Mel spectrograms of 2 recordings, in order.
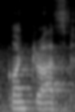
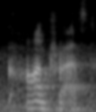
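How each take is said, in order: First: The stress is on the second syllable. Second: The stress is on the first syllable. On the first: This is how Indian speakers say it. The speaker calls it wrong. "for us in India" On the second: This is how it is supposed to be said. The speaker calls it right. "That's first syllable stress"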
